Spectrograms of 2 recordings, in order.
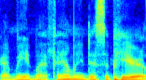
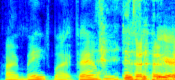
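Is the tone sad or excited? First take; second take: sad; excited. First: It is said in a sad tone. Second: It is said in an excited tone.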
